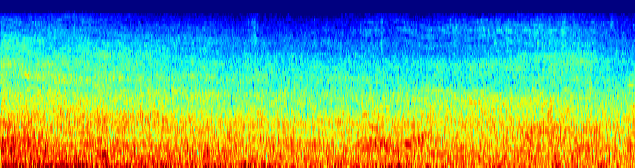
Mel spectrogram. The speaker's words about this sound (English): Wait for these buses and things to go.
